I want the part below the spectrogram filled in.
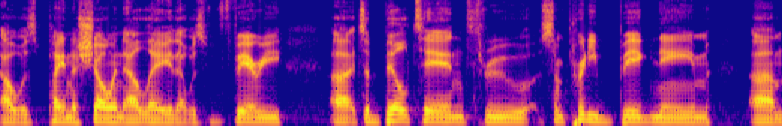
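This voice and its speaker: A man with an American accent at a medium pitch, monotone with flat intonation at a moderate pace, in a very clean recording with a silent background. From Chicago. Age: 30s. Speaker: DJ and former teacher. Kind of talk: casual chat.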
